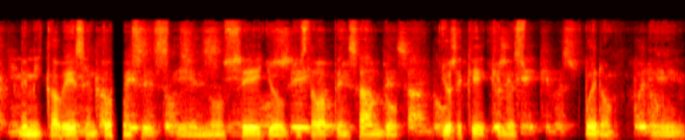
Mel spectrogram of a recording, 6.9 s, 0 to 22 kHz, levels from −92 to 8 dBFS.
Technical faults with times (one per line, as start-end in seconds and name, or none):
0.00-6.86 echo with no canceller
1.11-1.25 call audio freeze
